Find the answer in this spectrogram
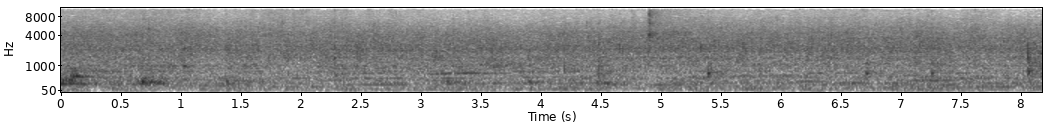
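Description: Pieces of duck deep-frying in hot oil in a wok: a steady sizzle, with one light click about five seconds in.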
